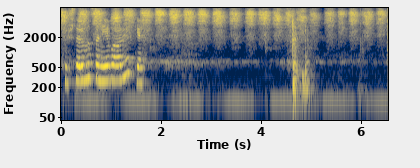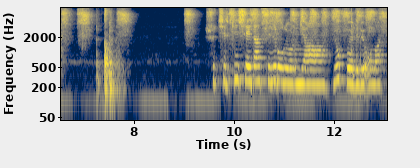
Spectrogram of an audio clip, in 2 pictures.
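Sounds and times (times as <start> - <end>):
pet birds chirping: 0.0 - 8.2, 8.9 - 13.0
coffee pot knocking on base: 7.2 - 7.7.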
